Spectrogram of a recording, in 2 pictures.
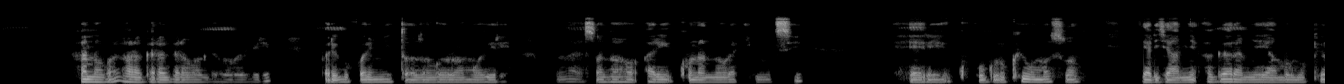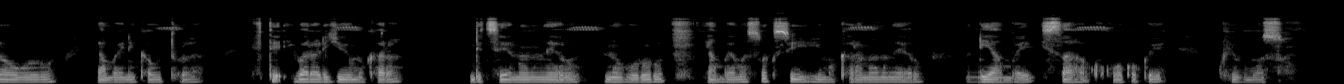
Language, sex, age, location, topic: Kinyarwanda, male, 18-24, Huye, health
